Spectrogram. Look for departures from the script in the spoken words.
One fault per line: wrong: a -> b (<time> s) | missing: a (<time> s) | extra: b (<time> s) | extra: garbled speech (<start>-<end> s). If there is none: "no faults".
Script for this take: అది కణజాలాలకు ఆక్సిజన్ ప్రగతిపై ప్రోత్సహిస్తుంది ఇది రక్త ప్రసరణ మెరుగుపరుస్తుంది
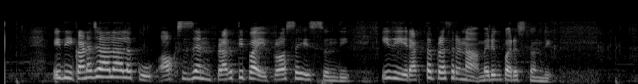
wrong: అది -> ఇది (0.6 s)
